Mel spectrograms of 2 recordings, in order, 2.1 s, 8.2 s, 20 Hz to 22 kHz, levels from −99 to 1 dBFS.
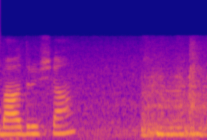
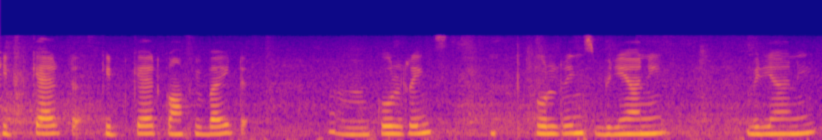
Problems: constant background noise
